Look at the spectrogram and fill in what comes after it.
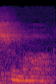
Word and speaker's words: Shema: Did I say it right? Shema. I called it the Shema. The Shema last night. He was like, it's Shema.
